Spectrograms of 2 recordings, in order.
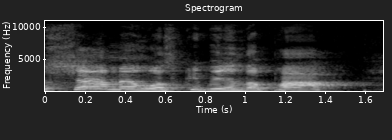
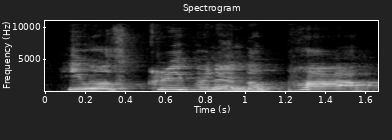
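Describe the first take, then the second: First: "Charmaine" hit high and loud; stress on Charmaine. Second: "was" punched high and loud; stress on was. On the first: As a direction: set the record straight on "Charmaine". Correcting the name. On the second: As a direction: insist he "was" creeping. Mocking the husband's complaint. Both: Real, not acted.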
